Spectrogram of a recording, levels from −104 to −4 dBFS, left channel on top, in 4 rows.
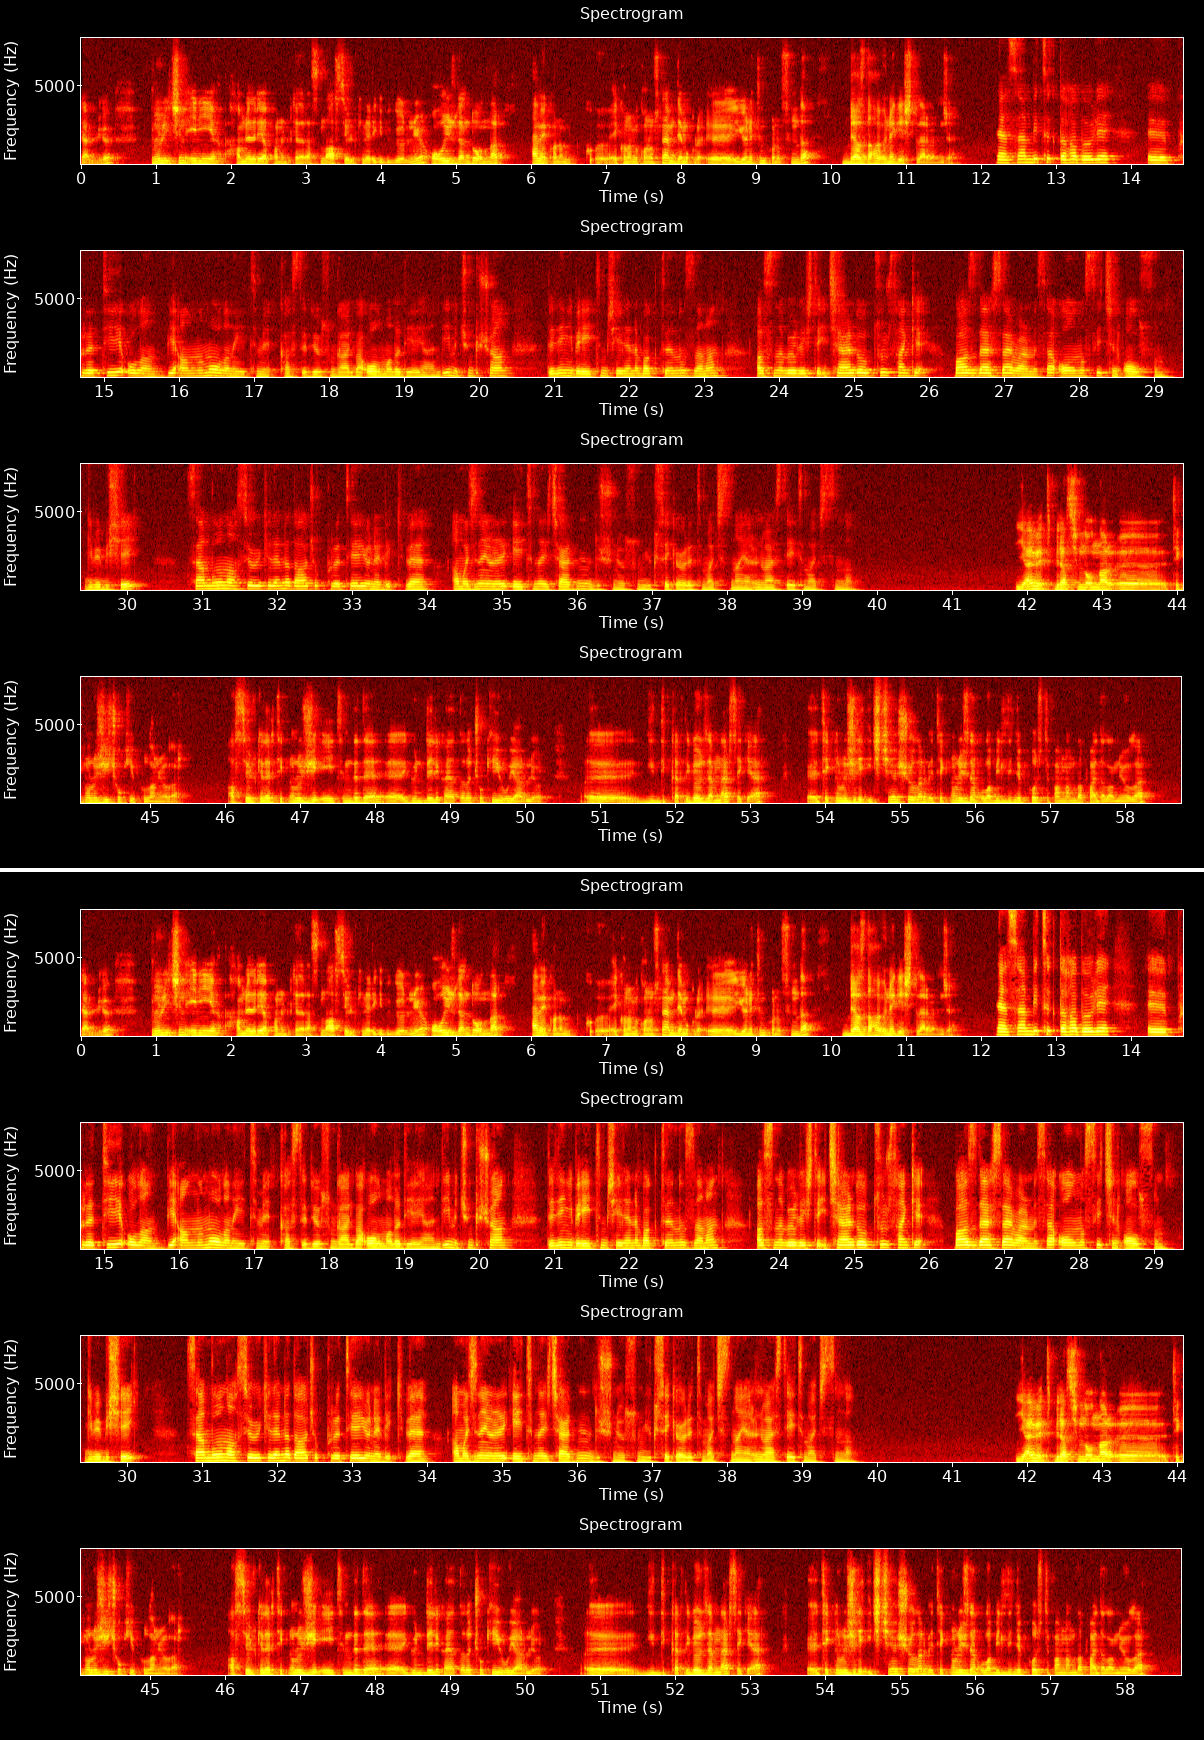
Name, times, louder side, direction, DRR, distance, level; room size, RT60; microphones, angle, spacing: voice 1, 0.0-5.6 6.0-9.8 10.2-11.7 41.8-45.4 46.0-50.2 50.8-53.2 53.8-58.3, right 1 dB, 15° right, 0.7 m, -28 dB
voice 2, 12.2-13.7 14.2-20.6 20.9-23.4 23.7-25.9 26.3-29.2 29.4-30.1 30.9-34.0 34.3-39.7, right 4 dB, 90° right, 0.8 m, -25 dB
19.5 x 12.0 x 2.7 m
head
